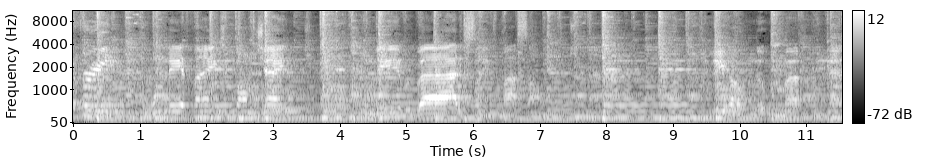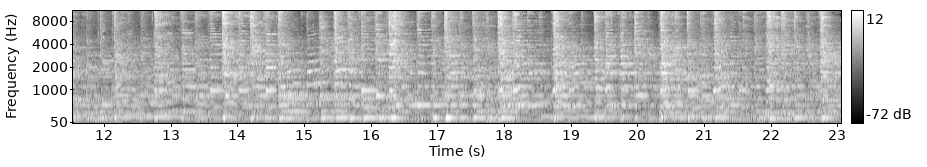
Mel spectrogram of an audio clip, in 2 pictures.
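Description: Acoustic guitars playing an instrumental break: a strummed rhythm with a picked lead line bending between notes over it in the first few seconds.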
